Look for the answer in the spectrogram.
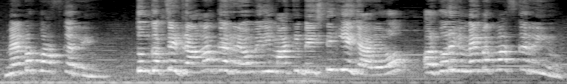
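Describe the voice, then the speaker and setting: A woman plays an indignant wife in a family melodrama, scolding and combative. Her voice is extremely high and sharp, ringing in an echoey room. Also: expressive, fast, far from the mic, full character voice. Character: indignant wife fiercely defending her mother. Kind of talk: melodramatic family drama acting. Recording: roomy echo with dramatic music underneath.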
